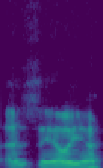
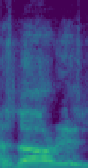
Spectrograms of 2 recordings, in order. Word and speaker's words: Azaria: But apparently Lindsay calls Azaria Azalea for some reason. Called what? Azalea? Just has a name wrong. Oh, yes, cool. Nobody could get Azaria's name right.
